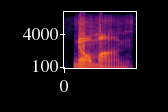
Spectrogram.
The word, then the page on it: gnomon: American English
